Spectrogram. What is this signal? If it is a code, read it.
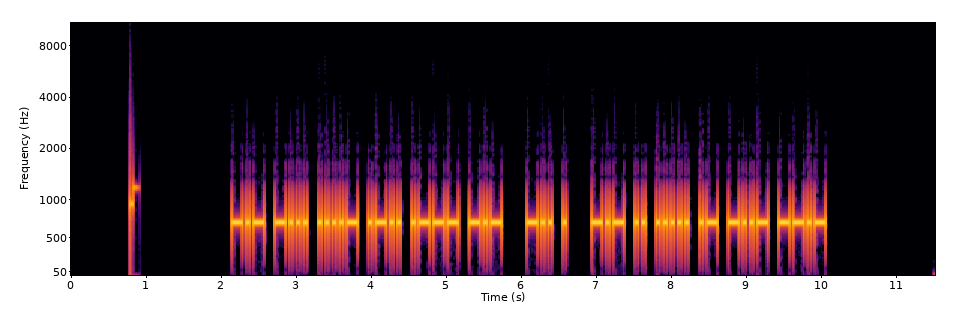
Morse code, heard as a keyed tone, about 25 wpm, 700 Hz. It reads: KB4LJK DE KI5AXQ
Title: USA Callsign DE Callsign - 6 Characters - 25wpm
